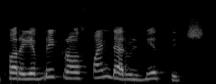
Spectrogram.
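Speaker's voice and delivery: usual speaking voice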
